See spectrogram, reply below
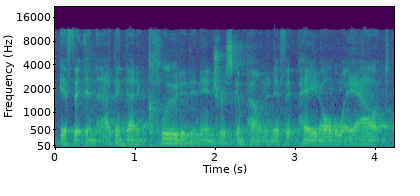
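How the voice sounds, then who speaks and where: A man advising a city committee, explaining figures in a measured way and pausing to recall details. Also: lowish voice, fairly even intonation, dark tone. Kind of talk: explaining figures at a public meeting. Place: city council chamber. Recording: echoey chamber, long reverb, faint hiss.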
